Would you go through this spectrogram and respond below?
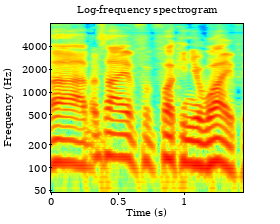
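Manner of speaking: plain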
